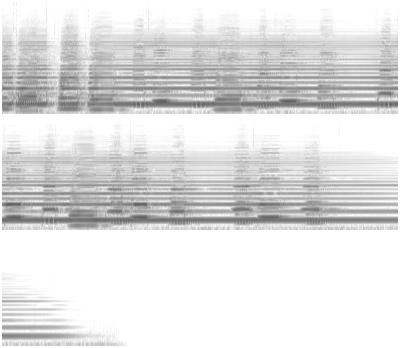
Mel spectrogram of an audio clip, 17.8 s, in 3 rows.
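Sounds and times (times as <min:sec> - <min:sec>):
instrumental music: 0:00.0 - 0:13.4.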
